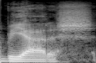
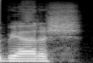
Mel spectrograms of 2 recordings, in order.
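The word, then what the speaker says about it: Biadasz: Did not even try to pronounce that last name. Yeah, most people cannot figure that one out, but if you're a Badgers fan, you listen to hearing his name plenty of times before he got drafted. But yeah, it's Tyler Bottish.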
